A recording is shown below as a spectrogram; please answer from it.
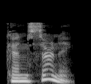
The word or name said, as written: concerning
